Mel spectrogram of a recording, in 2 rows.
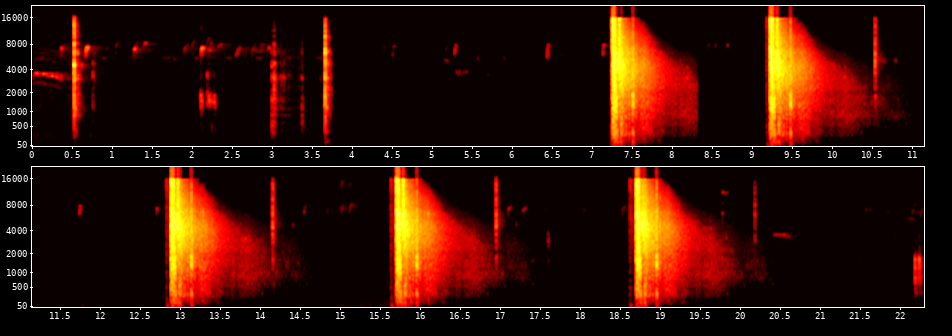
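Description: Five loud, sharp rifle reports from a 6.5 Grendel firing 130-grain Nosler RDF loads at a 100-yard target, spaced roughly three seconds apart at close range, with faint clicks and rustles beforehand.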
